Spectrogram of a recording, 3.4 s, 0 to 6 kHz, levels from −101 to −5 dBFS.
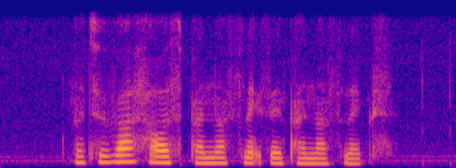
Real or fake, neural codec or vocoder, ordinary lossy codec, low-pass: real; none; none; 5.4 kHz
